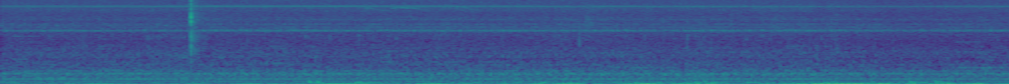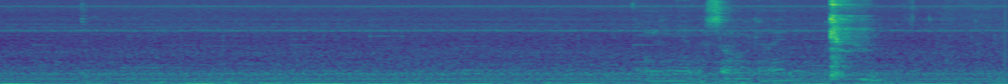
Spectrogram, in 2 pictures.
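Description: A steady low hum with uneven low rumbling underneath, and near the end a short voiced sound followed by a single cough.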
